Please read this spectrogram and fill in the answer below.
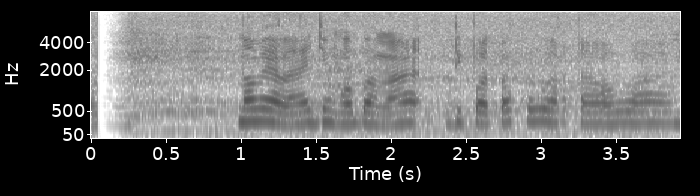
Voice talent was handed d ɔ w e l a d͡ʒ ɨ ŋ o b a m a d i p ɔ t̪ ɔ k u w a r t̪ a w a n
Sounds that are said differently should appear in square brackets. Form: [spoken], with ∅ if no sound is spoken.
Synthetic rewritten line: [n] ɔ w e l a d͡ʒ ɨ ŋ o b a m a d i p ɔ t̪ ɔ k u w a r t̪ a w a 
